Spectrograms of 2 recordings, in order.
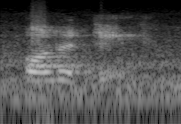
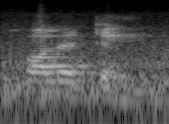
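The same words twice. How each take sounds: First: The stress is on the first syllable. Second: The stress is on the first syllable.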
